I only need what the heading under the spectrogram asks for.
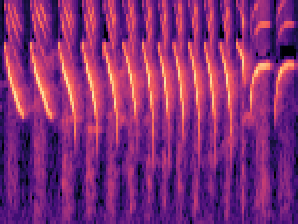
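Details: Excited canary song used to get other canaries singing: a regular series of about twelve loud downward-sliding whistles, roughly four per second, ending in two rising notes.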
